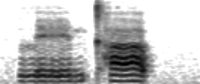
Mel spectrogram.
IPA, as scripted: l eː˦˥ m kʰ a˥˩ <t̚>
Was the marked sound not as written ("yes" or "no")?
yes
